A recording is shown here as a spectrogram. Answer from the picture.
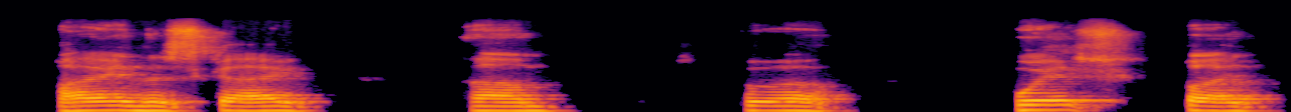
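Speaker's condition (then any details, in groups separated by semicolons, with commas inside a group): ALS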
